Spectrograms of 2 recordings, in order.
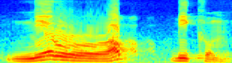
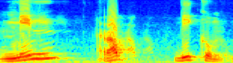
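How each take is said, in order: First: The n merges into a doubled r sound. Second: The n is pronounced clearly before the r. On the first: The speaker calls it right. "tapi mir rabbikum" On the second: The speaker calls it wrong. "Jadi bukan min rabbikum"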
